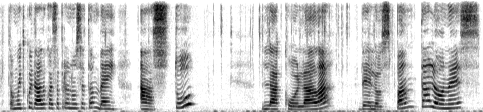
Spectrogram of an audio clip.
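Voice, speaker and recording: High-voiced woman teaching Spanish. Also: expressive. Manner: explains patiently, repeating words slowly and clearly. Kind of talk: online language lesson.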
